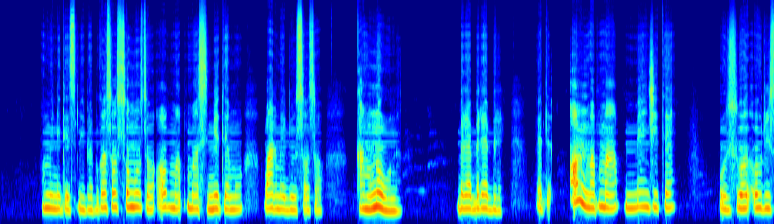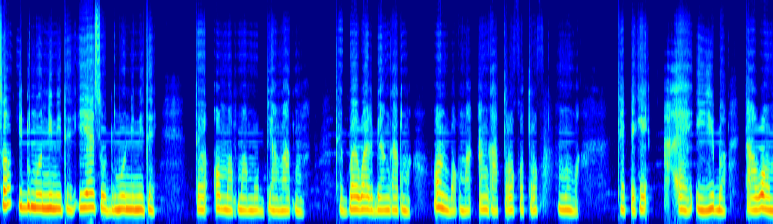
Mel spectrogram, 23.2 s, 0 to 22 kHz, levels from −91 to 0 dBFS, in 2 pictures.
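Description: Speech, with periodic clock jitter running the whole way through. The converter's clock is wobbling at around 2 kHz. Each part of the sound gains copies about 2 kHz above and below it. Higher sounds carry stronger copies. The result is a rough, metallic edge that disappears in the pauses.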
